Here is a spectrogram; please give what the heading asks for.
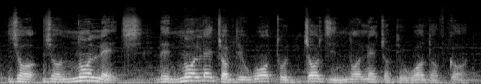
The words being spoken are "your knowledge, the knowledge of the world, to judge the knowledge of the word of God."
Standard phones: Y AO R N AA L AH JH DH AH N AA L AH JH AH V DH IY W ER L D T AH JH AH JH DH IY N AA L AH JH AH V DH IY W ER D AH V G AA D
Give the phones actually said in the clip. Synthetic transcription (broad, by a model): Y AO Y N AA L AH JH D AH N AA L AH JH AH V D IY W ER D T AH JH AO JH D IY N AA L AH JH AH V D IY W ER D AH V G AA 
